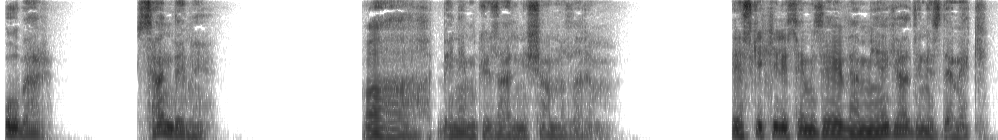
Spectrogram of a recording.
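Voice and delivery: lightly voiced old man, surprised recognition; dazed old clockmaker. A narrator's reading. Old father recognises the betrothed couple, a touch dazed. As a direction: greet them in mild, wandering wonder.

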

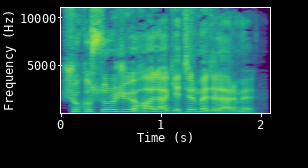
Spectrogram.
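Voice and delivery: high, loud impatient demand; exclaiming. A narrator's reading. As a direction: shout the question in urgent frustration. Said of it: "diye haykırdı doktor".

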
